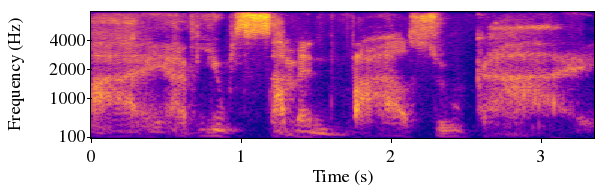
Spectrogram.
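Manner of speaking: sibilant, hissing snake voice on the words. Narrating a story, voicing a huge human-headed snake in a hissing snake voice. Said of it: "in a hissing voice says".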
